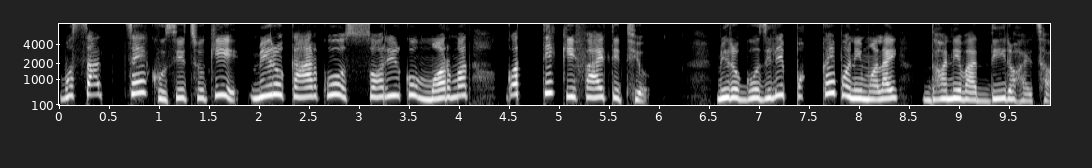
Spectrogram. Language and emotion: Nepali, happy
